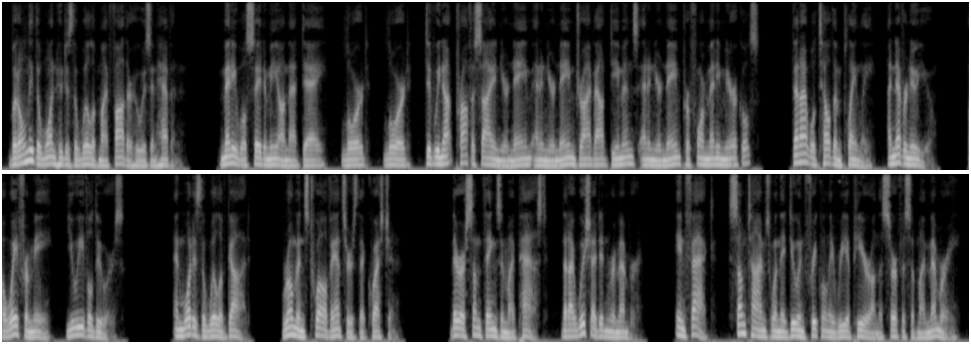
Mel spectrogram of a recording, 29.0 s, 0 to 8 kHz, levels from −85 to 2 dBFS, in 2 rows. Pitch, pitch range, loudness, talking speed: 100 Hz, 90-115 Hz, -24 LUFS, 205 wpm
